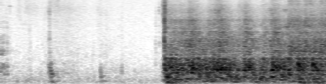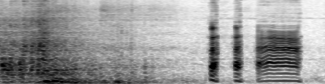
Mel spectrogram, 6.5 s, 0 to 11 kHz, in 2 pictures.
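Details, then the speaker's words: 1947 Dodge D24 Deluxe, fluid drive, unrun for over 6 months, owner suspects ignition fault: about three seconds of cranking with a brief swell as if trying to fire, then dies; cranks but will not start. "okay well you heard it try to fire you probably the car came in because it had ignition problems it wasn't firing we just heard it try"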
